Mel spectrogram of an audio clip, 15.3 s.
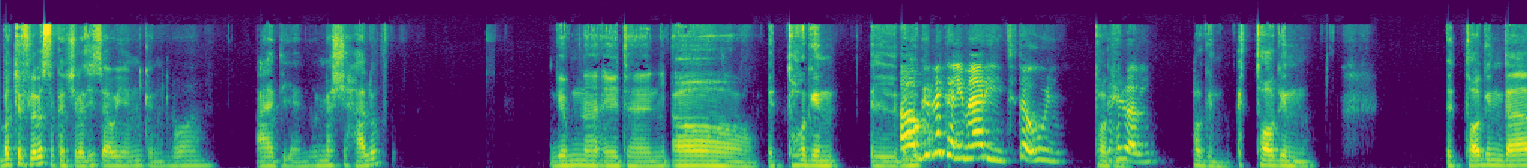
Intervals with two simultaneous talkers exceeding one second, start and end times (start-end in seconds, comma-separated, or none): none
